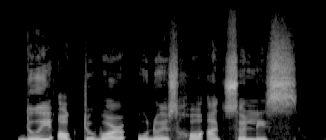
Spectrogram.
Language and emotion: Assamese, neutral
